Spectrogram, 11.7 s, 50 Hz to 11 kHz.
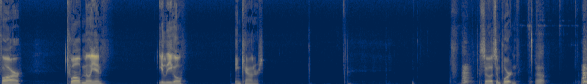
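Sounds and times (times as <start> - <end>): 
speech: 0.0 - 0.5, 1.3 - 2.1, 3.2 - 3.7, 4.7 - 5.3, 9.2 - 11.0
two German Shepherd dogs barking in a studio: 9.0 - 9.6.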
